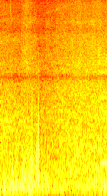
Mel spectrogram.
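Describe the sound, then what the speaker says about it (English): Strong gusting wind buffeting the microphone on a Dublin street, a loud, rough, continuous roar over the short stretch. "At some point you feel like there is no wind at all, and like right now it's very windy."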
